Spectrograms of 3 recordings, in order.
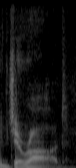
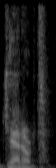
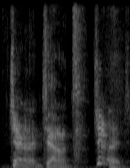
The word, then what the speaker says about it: Gerard: And in Scotland, they never say Gerard. No, they say Gerard. Gerard. Yeah. I think we should insist on this pronunciation.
